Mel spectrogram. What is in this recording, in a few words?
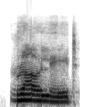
"roulade", Indian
